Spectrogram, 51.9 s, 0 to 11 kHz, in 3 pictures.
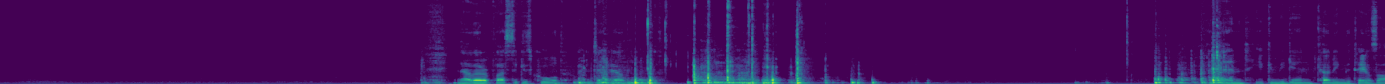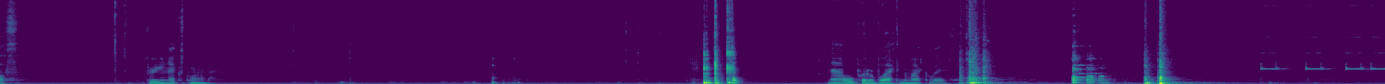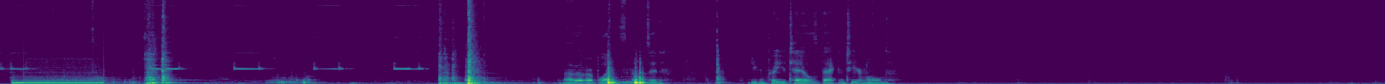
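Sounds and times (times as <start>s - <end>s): faint low hum: 0.0s - 51.9s.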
